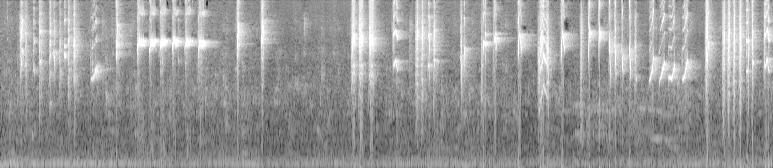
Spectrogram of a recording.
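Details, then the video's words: Lure recording of a kolibri ninja sunbird, used to prompt birds into singing: rapid, very high twittering with thin buzzy trills, a brief silence midway, then dense chattering runs of quick chirps. "SUARA BURUNG KOLIBRI NINJA"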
